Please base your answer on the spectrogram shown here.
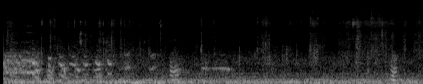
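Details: Backyard hens snacking at Thanksgiving, giving soft, rapid clucks at the start, then scattered low clucking beneath a steady rumble of background noise.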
